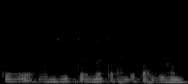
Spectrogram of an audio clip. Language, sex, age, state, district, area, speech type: Punjabi, male, 30-45, Punjab, Amritsar, urban, spontaneous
